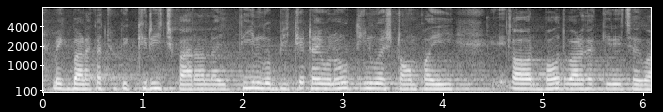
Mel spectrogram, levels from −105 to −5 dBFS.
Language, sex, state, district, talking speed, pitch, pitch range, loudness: Hindi, male, Bihar, East Champaran, 170 wpm, 170 Hz, 165-180 Hz, -17 LUFS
